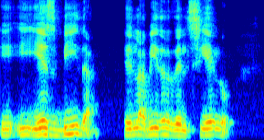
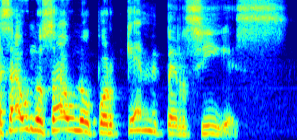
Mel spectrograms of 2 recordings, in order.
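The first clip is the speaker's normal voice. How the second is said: calling out; 8 semitones higher, slower than usual. Retold or imitated. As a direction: voice from heaven calling out, then drawn-out question. Heavenly voice calls Saul by name.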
